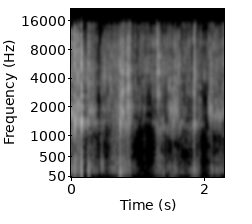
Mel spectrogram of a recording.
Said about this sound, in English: A moment of everybody crunching their Altoids into the mix. Yeah, go for it.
